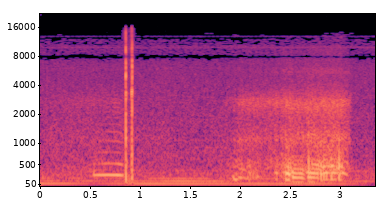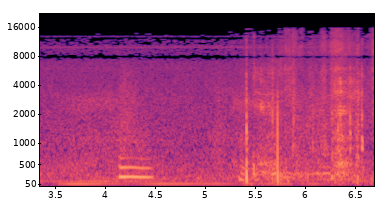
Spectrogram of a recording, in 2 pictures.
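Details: A sleeping kitten snoring loudly: snoring.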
